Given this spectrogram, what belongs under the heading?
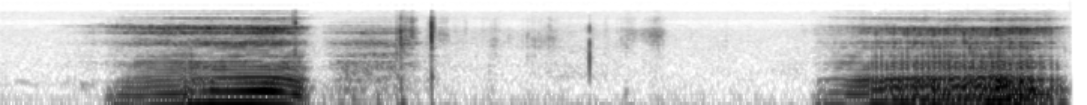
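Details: Adult woman (mother) snoring: two loud, rattling snores on breathing in, separated by a quiet pause; heavy snoring.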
